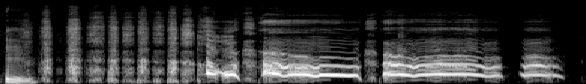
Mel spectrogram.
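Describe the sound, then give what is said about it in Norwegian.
A person imitates a dog, starting with quick panting huffs, then drawn-out high whining whimpers in several long, wavering bursts, fairly loud with no other talk, acting out a dog wanting to go for a walk. “Ok, så, så, hvis jeg prøver å være en hund nå, da, og så kan dere gjette eh, hva jeg forsøker å si, OK?”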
